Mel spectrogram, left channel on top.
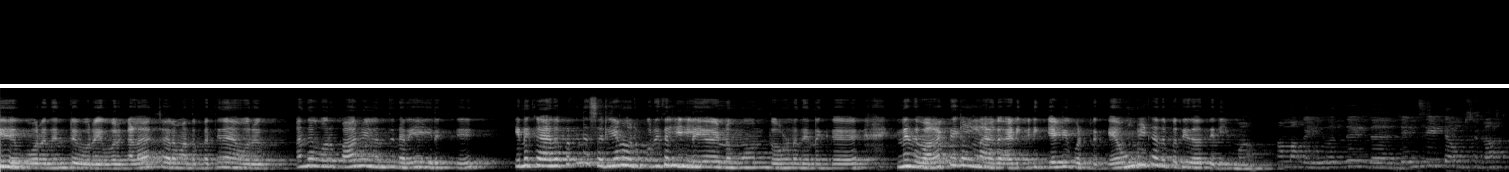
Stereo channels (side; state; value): left; silent; 62 dB below the other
